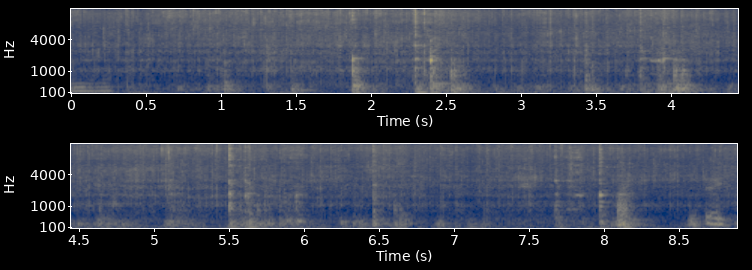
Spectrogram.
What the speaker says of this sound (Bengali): এর মধ্যে আমি দিয়ে দেব পেঁয়াজের পেস্ট। এবার ভালো করে নেড়ে নেব।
